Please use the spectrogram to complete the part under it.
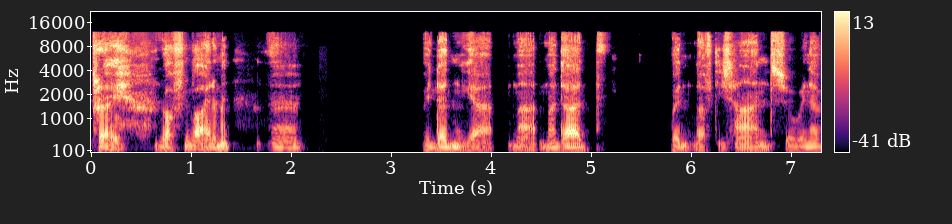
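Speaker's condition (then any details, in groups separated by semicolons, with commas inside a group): Throat cancer treatment effects; stage 4 throat cancer 6.5 years into recovery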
